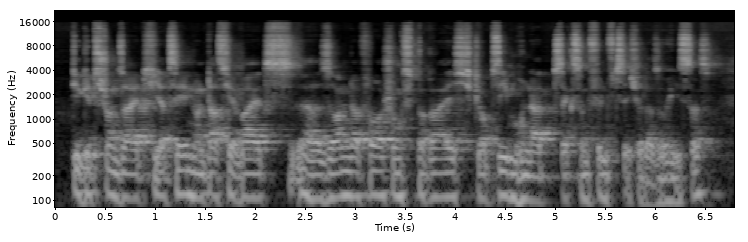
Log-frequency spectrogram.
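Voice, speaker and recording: At a fairly slow pace and with hardly any pauses, a man speaks in a fairly low, monotone, flat voice at very even loudness, with audible room echo and noticeable background noise. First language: Spanish (speaking German). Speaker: PhD student in oceanography. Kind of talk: interview. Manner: halting, many fillers and repeated words.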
